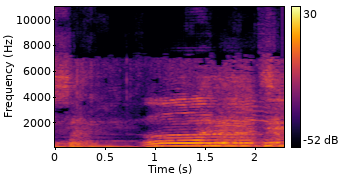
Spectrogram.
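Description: Worship music: singing voices holding long notes over a low, steady bass line, with a new sung phrase sliding up into place about a second in.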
